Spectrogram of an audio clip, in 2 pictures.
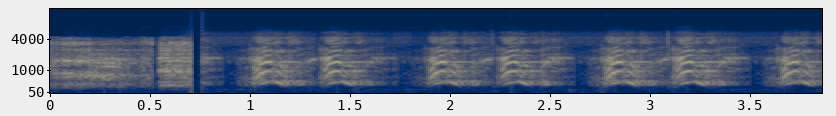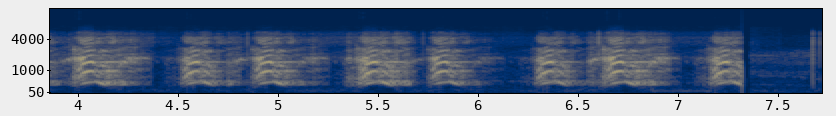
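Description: A dachshund puppy yapping at its own reflection in a mirror: a quick string of short, high-pitched yips, many in pairs, starting just under a second in and stopping shortly before the end.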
